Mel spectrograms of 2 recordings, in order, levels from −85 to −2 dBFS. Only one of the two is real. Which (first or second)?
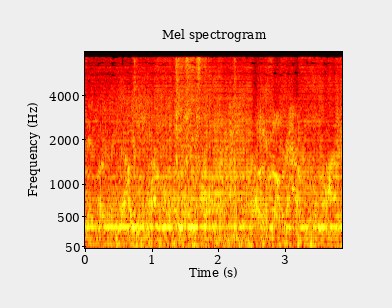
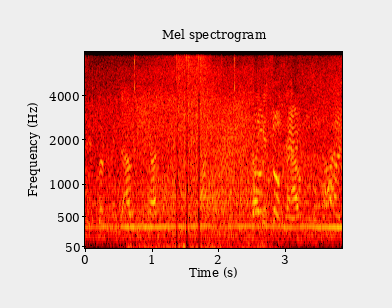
second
